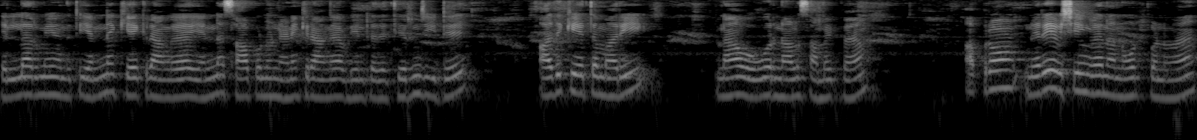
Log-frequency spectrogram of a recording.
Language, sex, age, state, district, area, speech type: Tamil, female, 45-60, Tamil Nadu, Cuddalore, rural, spontaneous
